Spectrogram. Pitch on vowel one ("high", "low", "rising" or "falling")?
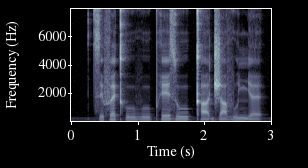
low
